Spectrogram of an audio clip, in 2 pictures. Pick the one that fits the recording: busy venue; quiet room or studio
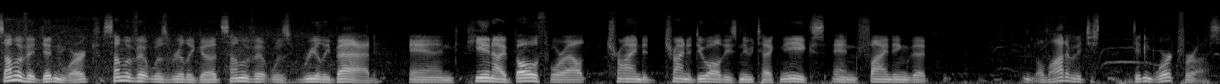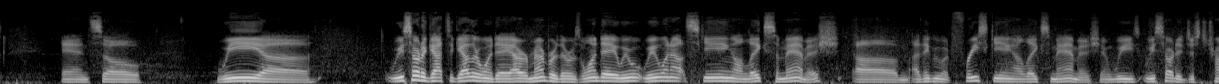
busy venue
